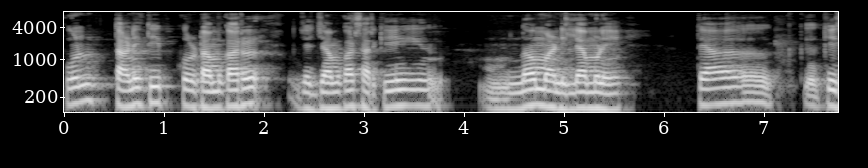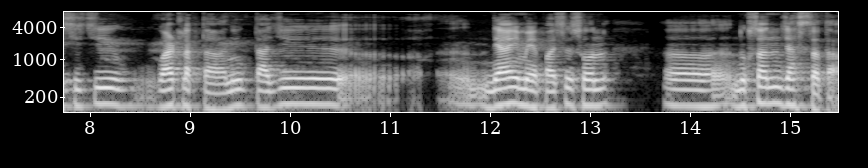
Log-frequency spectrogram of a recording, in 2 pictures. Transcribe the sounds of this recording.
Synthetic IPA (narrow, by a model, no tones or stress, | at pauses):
puːɳt̪aɽ̃it̪ikoɾʈamkaɾ | d͡ʑəd͡ʑamkaɾsaɾkʰi | nəmaɳ̃iljamuɭe | t̪ja | kesit͡ɕiʋaʈlaɡt̪aːñit̪ad͡ʑi | njajmɛpaseson | uksand͡zasd͡zat̪a̰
